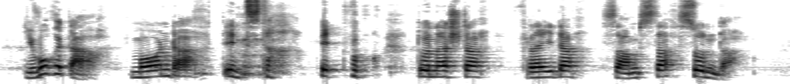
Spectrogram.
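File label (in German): wochentage, O-Ton Hunsrück; Belg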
